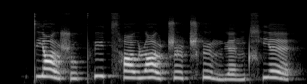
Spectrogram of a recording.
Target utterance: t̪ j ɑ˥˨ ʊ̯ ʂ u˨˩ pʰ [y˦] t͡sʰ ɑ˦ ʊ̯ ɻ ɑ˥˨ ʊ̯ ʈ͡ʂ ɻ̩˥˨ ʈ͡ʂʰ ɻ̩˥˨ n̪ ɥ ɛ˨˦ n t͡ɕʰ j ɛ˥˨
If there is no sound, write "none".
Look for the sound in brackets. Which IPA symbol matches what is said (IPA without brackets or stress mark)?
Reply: y˦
